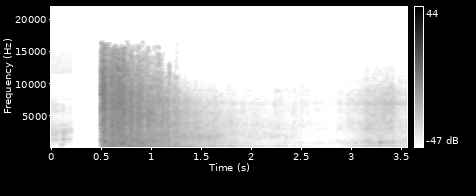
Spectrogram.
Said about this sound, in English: I'm also doing it, and you're gonna hear the door slam on my way out, because I'm intense.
